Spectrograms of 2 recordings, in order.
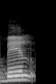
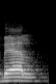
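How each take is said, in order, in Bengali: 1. স্বরধ্বনিটি প্রমিত মধ্য 'e' ধ্বনি। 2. স্বরধ্বনিটি আরও খোলা আঞ্চলিক ধ্বনি। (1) "বলবা বেল" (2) "ওরা বলবে বেল"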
